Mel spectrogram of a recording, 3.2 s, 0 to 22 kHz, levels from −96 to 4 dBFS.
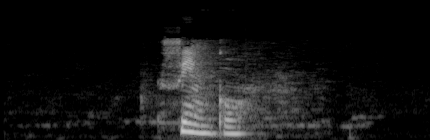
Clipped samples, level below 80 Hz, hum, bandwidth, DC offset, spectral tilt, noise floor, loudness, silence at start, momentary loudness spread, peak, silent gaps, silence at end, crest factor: under 0.1%; -78 dBFS; none; 7.4 kHz; under 0.1%; -5 dB/octave; -76 dBFS; -27 LUFS; 1.2 s; 21 LU; -10 dBFS; none; 1.35 s; 24 dB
